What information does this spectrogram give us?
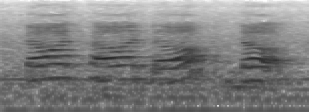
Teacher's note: जो हमारी जीवा है वो दांत को स्पर्श करके जो साउंड निकलता है उसे हम बोलते हैं दंत्य व्यंजन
